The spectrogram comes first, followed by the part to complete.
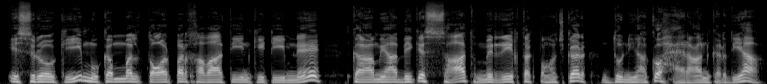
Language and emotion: Urdu, surprised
